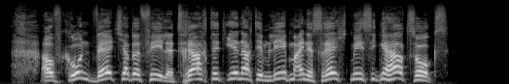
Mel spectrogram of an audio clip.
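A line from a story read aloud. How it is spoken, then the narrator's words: Calling out across. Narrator (German): rief Paul zu den Überlebenden hinüber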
